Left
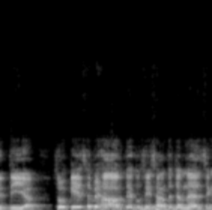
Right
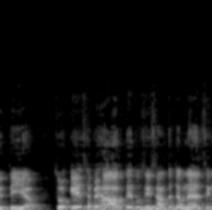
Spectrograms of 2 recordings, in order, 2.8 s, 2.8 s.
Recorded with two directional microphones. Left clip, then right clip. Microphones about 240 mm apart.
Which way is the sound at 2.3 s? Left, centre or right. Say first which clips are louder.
Left 4 dB; centre.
